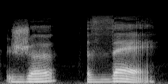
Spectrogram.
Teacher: when you combine this A, I, you get the sound E, really open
